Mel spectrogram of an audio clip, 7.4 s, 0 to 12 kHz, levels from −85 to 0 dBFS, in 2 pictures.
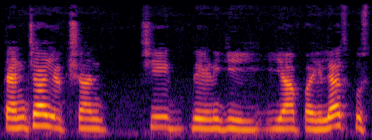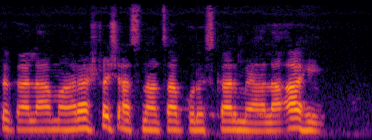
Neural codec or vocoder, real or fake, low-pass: none; real; 10.8 kHz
